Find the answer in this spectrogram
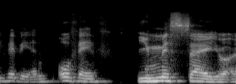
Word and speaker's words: Vivienne: How you pronounce it? It's actually Vivienne. Right. But I suppose maybe you could say Vivienne because a lot of people do, but I say Vivienne or Viv.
